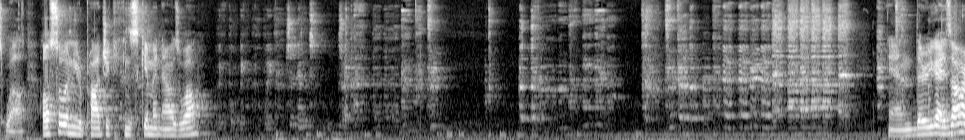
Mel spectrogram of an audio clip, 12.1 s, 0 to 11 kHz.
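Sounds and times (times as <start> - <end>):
choppy song snippets: 0.0 - 12.0.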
